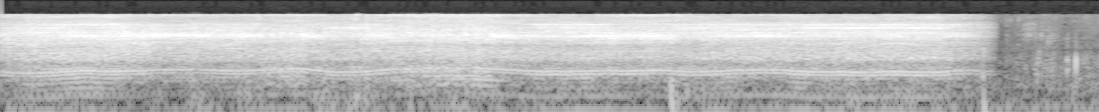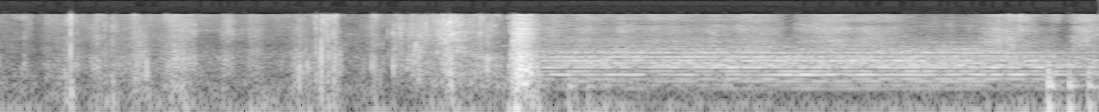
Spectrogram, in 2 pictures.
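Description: A power sanding disc working coarse saw marks off a wooden surface for rustic furniture, a loud whirring grind with a wavering pitch for several seconds, then quieter scraping and rubbing before a faint steady whine returns.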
